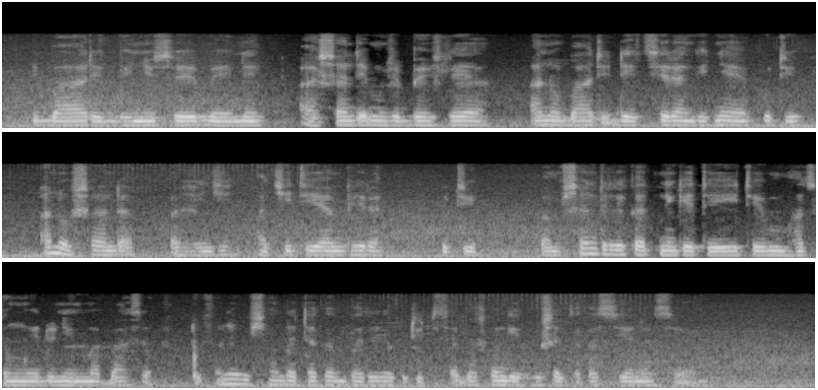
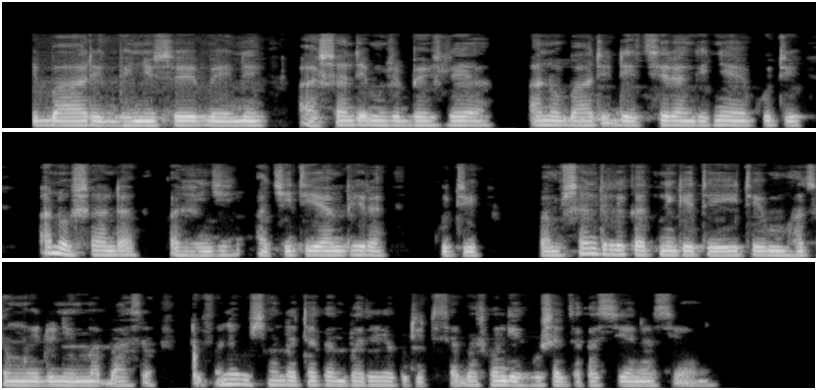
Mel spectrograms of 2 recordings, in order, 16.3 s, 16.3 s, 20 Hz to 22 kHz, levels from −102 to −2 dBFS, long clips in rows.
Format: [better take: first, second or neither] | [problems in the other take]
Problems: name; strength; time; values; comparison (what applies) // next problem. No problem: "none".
second | background sound (Bicycle); 13 dB below the speech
